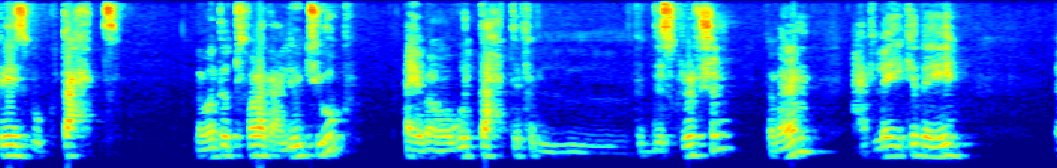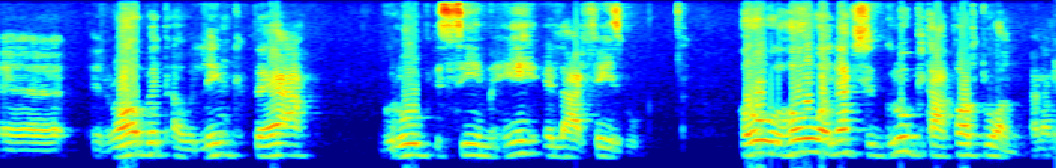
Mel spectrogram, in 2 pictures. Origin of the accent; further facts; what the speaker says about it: Egypt; now in Switzerland; يا جدعان انا في مصري، تمام؟ وبتربي في مصر وعايش، كنت عايش في مصر، انا حاليا دلوقتي بره مصر بقالي كتير، بس يعني مش مولود في سويسرا يعني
